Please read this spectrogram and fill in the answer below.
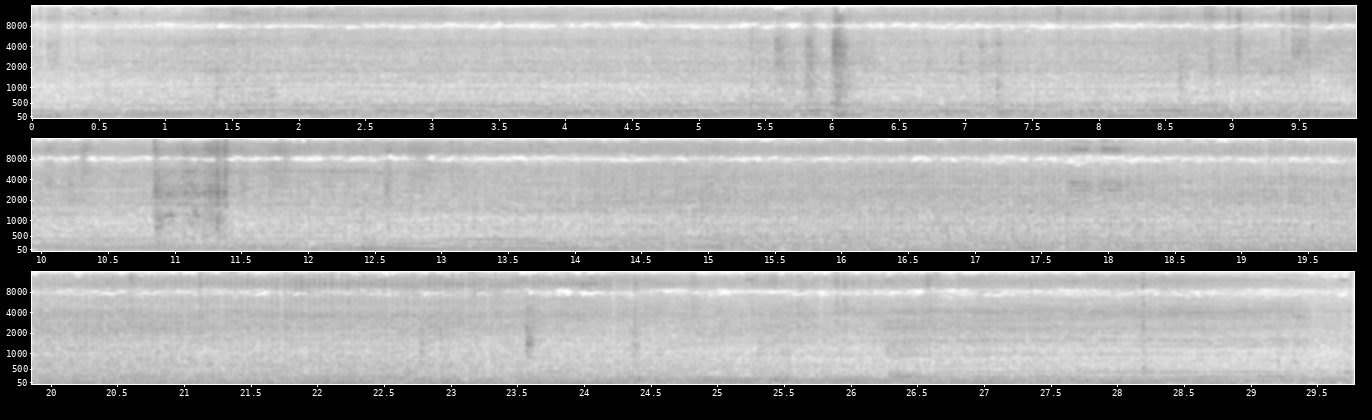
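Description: Diesel engines of a hydraulic excavator and an Isuzu Elf dump truck running steadily. A sharp knock comes about six seconds in and another around eleven seconds in. About halfway through, the engine note drops lower.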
